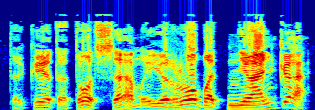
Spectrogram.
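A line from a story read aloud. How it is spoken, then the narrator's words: Deep bass. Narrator (Russian): пробасил Грохотун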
